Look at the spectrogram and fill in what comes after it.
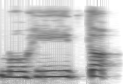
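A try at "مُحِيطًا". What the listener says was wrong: محیطہ نہیں ہوگا، محیطہ نہیں، تب ہوگا جب اس کے آگے الف کے اوپر جزم ہوگی، کیونکہ الف خالی ہے. تو الف خالی جب ہو جائے تو یہ مد لیٹر بن جاتا ہے، ہم نے کھینچنا ہے دو الف کے برابر،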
